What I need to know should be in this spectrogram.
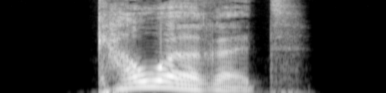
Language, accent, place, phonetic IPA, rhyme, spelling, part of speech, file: German, Germany, Berlin, [ˈkaʊ̯əʁət], -aʊ̯əʁət, kaueret, verb, De-kaueret.ogg
- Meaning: second-person plural subjunctive I of kauern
